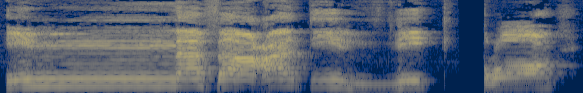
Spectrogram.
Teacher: Please bring it into your nose as clearly as possible. Bring the noon into your nose.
